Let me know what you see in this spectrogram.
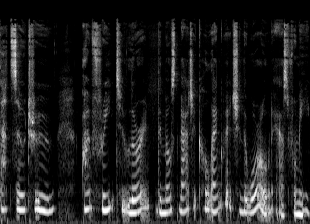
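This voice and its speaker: Somewhat breathy and fairly slow, a woman speaks with a Russian accent. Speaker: podcast host and language learner. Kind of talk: scripted welcome monologue.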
